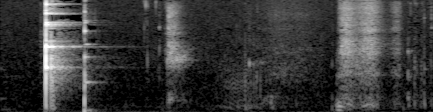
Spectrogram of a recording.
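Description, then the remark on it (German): Two glasses clink together in quick succession in a toast, bright and ringing, followed by a soft shuffle and a brief breathy sound near the end. “Du, dann, dann äh, Prost, ne? Prost!”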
